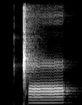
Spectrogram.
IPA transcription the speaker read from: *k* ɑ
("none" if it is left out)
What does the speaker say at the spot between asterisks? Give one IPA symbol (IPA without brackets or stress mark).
ǁ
